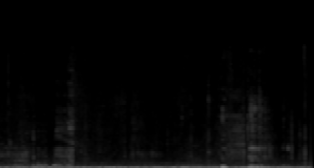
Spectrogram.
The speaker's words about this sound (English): Definitely since we ate, I'm going to have to burp really quick.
